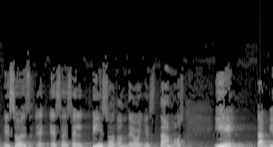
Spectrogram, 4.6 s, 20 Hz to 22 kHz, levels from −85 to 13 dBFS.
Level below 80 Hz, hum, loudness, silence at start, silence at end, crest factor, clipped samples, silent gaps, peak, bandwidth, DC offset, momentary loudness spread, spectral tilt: -52 dBFS; none; -17 LUFS; 0 s; 0 s; 18 dB; under 0.1%; none; 0 dBFS; 13 kHz; under 0.1%; 14 LU; -4 dB/octave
